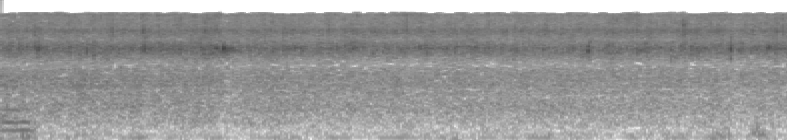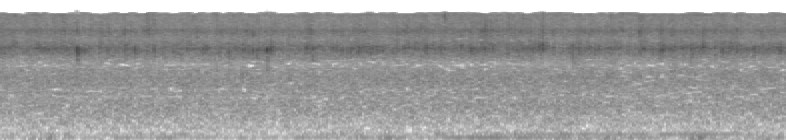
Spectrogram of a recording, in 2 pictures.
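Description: Steady rain falling, a continuous even hiss with no distinct drops standing out.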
